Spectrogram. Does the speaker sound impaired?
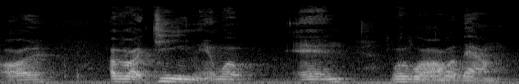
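Yes: cerebral palsy; daily fight against body spasms and gyrations.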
